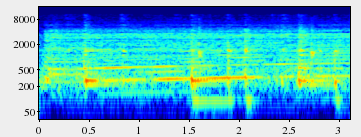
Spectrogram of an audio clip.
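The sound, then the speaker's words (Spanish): A car drifts in a video game, its engine holding a steady tonal whine that shifts pitch in steps, with brief bumps of tire noise through the run. “Voy a hacernos un derrapazo, tío.”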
